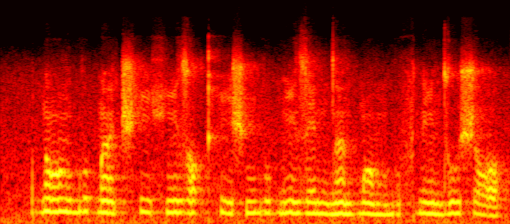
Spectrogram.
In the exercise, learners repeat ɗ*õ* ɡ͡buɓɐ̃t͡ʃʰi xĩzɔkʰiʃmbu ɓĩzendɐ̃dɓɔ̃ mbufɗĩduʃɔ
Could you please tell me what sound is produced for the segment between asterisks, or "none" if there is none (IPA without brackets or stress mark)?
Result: ɔ̃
